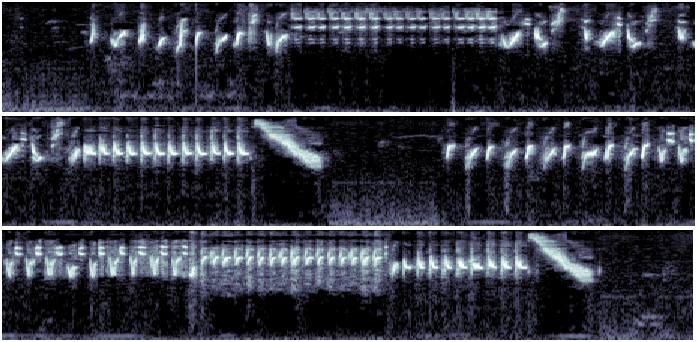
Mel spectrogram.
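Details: European goldfinch song meant to teach and motivate hunting and mating: two long bouts of fast twittering, mixing liquid chirps, bright sustained buzzy notes and rattled trills, separated by a brief pause.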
